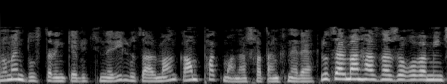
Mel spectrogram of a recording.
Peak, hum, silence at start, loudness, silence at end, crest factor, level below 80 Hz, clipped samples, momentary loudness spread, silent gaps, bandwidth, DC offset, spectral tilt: -2 dBFS; none; 0 s; -20 LUFS; 0 s; 18 dB; -60 dBFS; under 0.1%; 9 LU; none; 6 kHz; under 0.1%; -5.5 dB/octave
